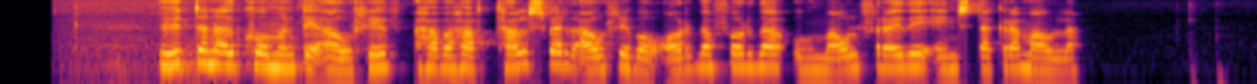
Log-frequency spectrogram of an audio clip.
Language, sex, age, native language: Icelandic, female, 50-59, Icelandic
